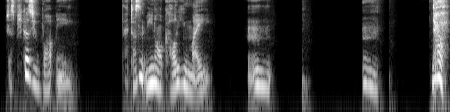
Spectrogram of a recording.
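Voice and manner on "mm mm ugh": usual speaking voice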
